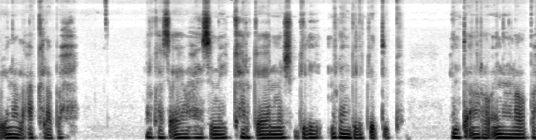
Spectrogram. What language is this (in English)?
Somali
